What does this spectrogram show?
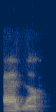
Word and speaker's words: hour: in thought right way sometimes when we have letter H at the beginning of a word the H is silent as an honest hour letter H can also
